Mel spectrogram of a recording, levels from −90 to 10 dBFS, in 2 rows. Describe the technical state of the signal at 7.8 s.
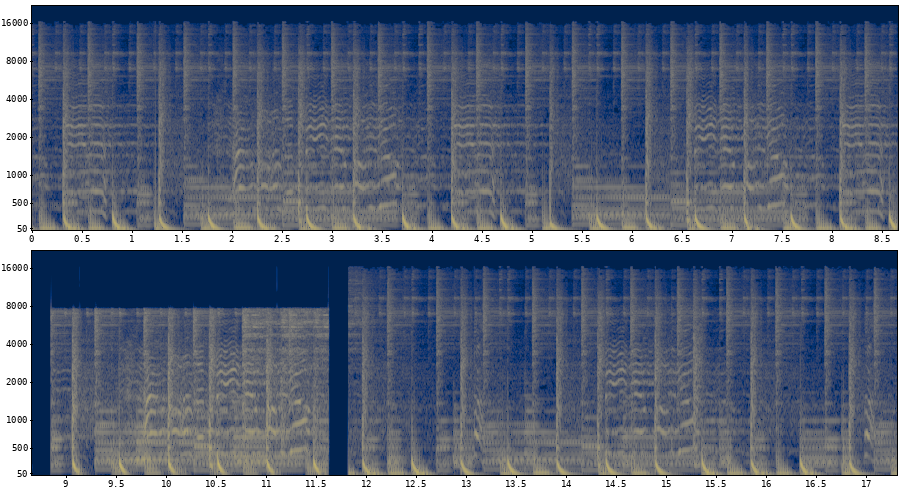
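At 7.8 s the signal is intact, with no fault present at that moment.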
